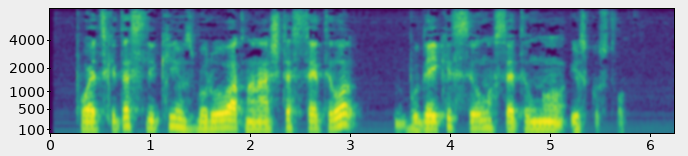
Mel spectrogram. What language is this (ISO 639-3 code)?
mkd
